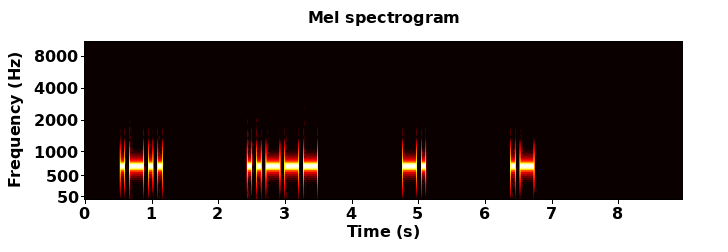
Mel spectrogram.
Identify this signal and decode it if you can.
Morse code, heard as a keyed tone, about 17 wpm, spaced as for 6 wpm, 700 Hz. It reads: L2NA
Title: USA Call Signs - 5 Characters - 6x Character Spacing - 17wpm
